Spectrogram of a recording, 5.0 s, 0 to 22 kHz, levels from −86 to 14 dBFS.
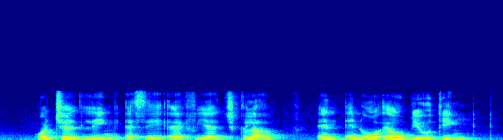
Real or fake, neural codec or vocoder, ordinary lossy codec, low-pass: real; none; none; none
